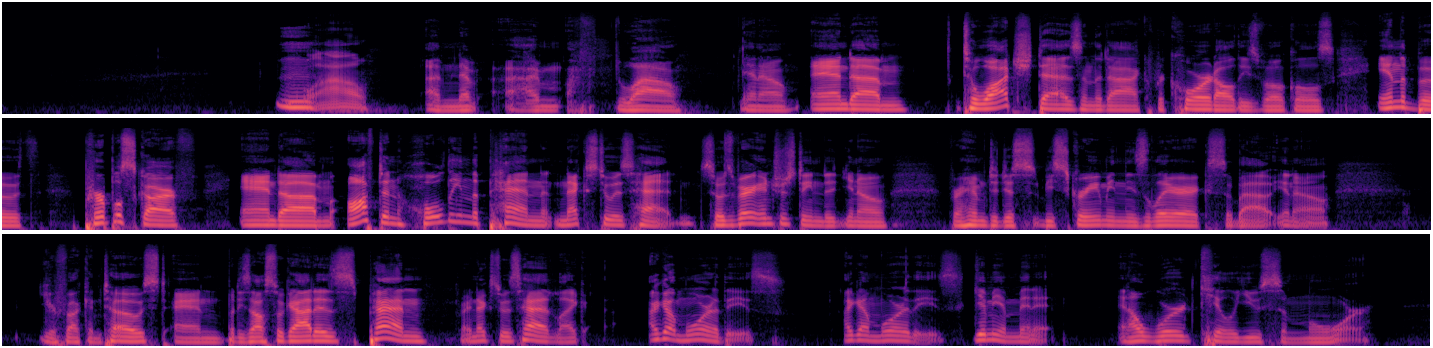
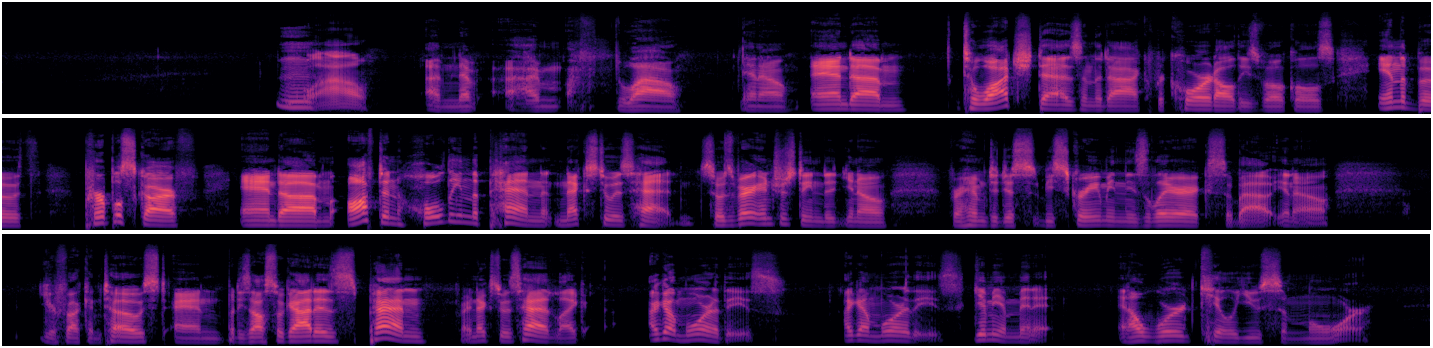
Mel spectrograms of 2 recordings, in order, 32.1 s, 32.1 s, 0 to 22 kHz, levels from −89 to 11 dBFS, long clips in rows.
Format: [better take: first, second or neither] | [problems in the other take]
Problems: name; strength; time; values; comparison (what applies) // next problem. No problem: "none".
first | thin; very; fading below 750 Hz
